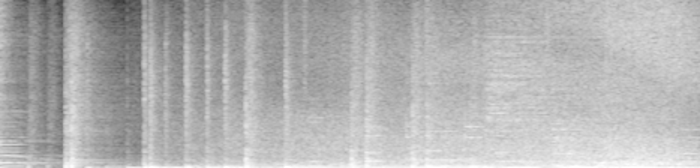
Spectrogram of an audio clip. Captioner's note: truck engine revving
